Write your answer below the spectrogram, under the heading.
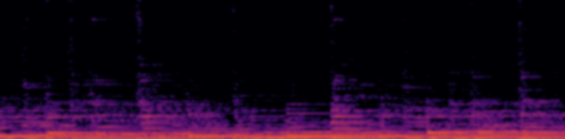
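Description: Strummed acoustic guitar music with steady plucked chords and no animal sounds.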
